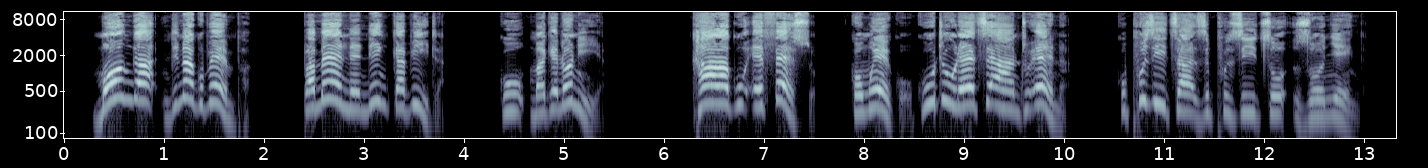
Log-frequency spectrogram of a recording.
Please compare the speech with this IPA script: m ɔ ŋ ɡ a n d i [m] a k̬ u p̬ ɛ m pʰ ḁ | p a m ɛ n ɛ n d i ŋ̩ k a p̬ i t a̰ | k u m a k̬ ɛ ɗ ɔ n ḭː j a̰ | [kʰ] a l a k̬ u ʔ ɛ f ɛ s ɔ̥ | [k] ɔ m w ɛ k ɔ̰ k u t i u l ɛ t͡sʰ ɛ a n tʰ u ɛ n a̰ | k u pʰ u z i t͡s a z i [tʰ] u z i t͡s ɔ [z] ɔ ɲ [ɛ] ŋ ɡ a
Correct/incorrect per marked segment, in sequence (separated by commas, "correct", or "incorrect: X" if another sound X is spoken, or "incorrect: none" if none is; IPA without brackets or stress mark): incorrect: n, correct, correct, incorrect: pʰ, correct, incorrect: ɛː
